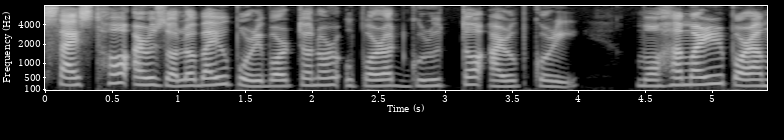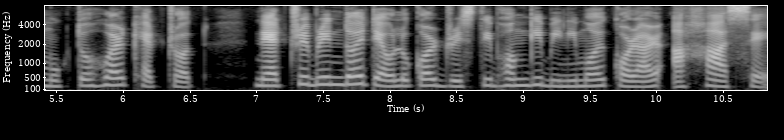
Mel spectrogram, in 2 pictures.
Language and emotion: Assamese, neutral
